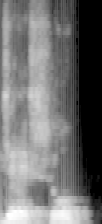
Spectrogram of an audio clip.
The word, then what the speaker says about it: gess: Il gesso si dice gess in milanese, perché, anche se la E non ha l'accento, perché è seguita da due S.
